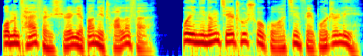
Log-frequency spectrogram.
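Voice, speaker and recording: Indignant honeybees from a storybook fable, voiced by a man, firm and reasoned in their rebuke. The delivery is animated in pitch, with a mellow tone and a dry sound. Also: a little fast, dry recording. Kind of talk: storybook character voice in narration.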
